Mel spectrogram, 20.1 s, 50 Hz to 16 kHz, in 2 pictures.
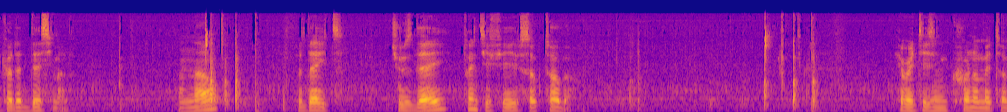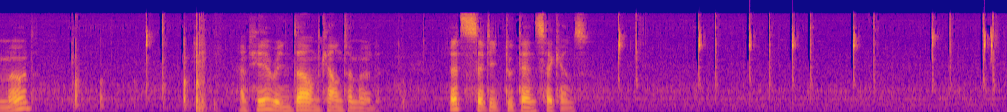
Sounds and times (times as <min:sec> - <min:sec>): Speech: 0:00.0 - 0:00.8, 0:01.8 - 0:02.2, 0:03.0 - 0:05.8, 0:09.0 - 0:10.5, 0:12.4 - 0:13.9, 0:14.6 - 0:16.0.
